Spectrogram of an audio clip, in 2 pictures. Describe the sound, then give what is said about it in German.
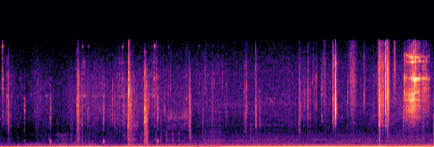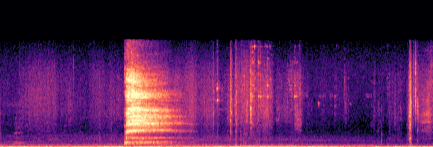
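Muffled, steady engine and road rumble from inside a moving car, continuous and fairly loud, with a brief hissing rattle partway through and no one talking. “weißt du was, und ich fahre da jetzt nochmal hin, ob da einer in diesem scheiß Auto drin sitzt”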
